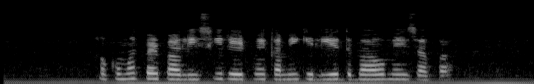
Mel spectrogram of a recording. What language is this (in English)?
Urdu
